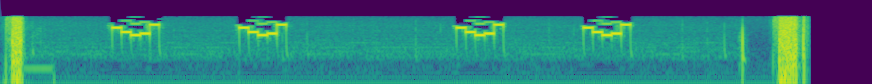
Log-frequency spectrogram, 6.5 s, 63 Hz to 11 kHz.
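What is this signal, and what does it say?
Five-tone selective call (ZVEI), heard as quick runs of five tones, tones of about 70 ms. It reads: 85340 85340 85340 85340
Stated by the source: ZVEI five-tone call received by SDR.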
